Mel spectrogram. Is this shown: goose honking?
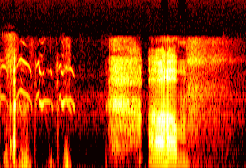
yes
